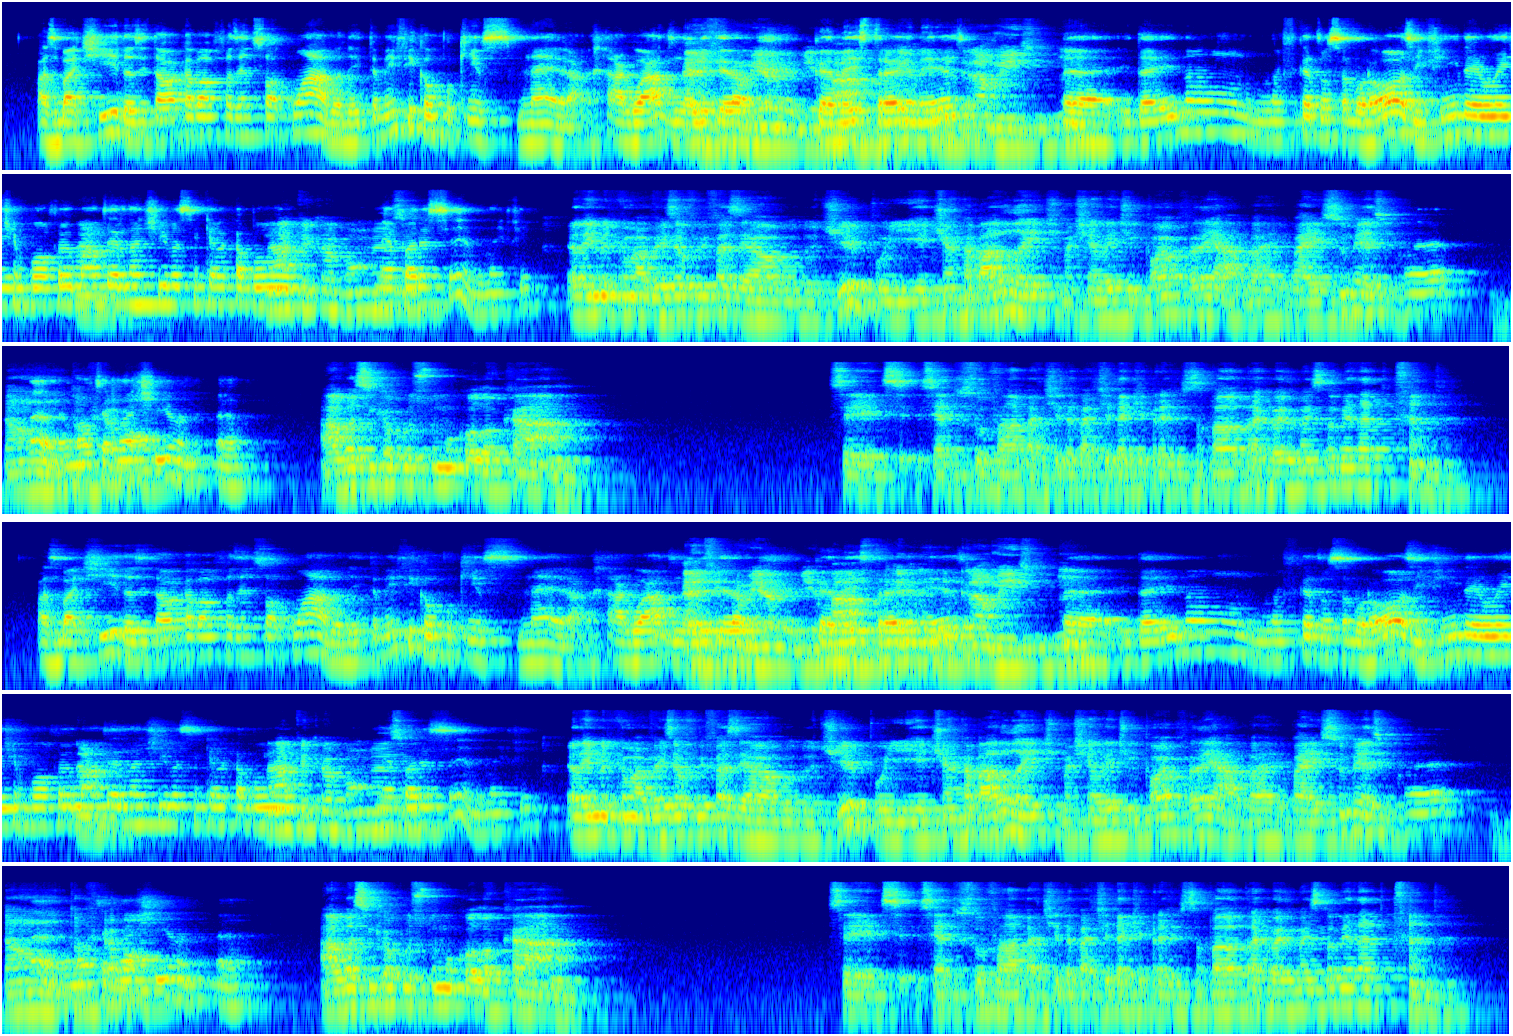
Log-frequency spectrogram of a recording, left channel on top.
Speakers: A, on the left; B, on the right.
A: as batidas e tal, eu acabava fazendo só com água, daí também fica um pouquinho, né, <laughs> a- aguado, né,
B: É,
A: literal,
B: fica meio,
A: <laughs>
B: meio
A: fica
B: ralo.
A: meio estranho
B: É,
A: mesmo,
B: é literalmente. uhum.
A: é, e daí não, não fica tão saborosa, enfim, daí o leite em pó foi uma
B: Não,
A: alternativa, assim, que acabou
B: não, fica bom mesmo.
A: me aparecendo, né, enfim.
B: Eu lembro que uma vez eu fui fazer algo do tipo e tinha acabado o leite, mas tinha leite em pó. Eu falei, ah, vai, vai isso mesmo.
A: É,
B: Então,
A: é
B: então
A: é uma
B: fica
A: alternativa,
B: bom.
A: né? É.
B: Algo assim que eu costumo colocar. Se, se, se é do sul, fala batida, batida aqui pra gente em São Paulo é outra coisa, mas estou me adaptando. <laughs>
